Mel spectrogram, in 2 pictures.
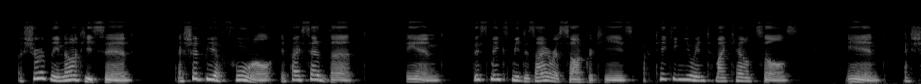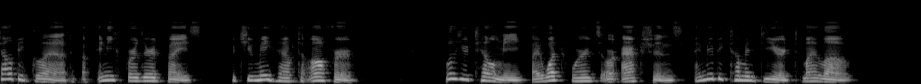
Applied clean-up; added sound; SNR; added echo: neural mask model DeepFilterNet 3.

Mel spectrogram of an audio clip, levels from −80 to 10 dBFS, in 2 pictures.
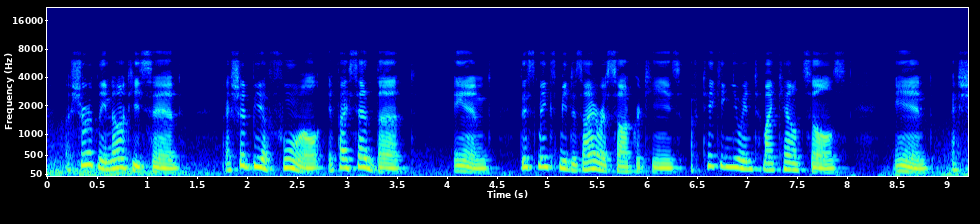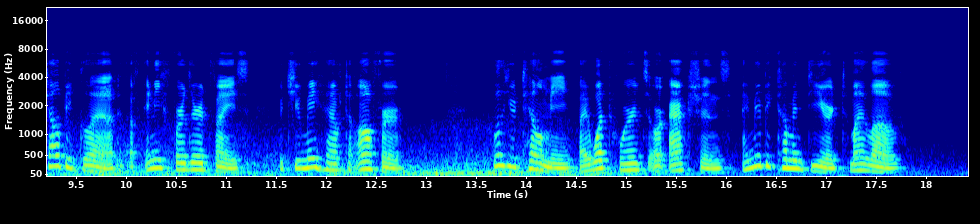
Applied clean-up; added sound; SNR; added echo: none; Thunder; 14 dB; reverberation time 0.3 s.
